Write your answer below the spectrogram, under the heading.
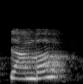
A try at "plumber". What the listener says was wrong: Again, B is silent in this. Plumber. Plumber. Not bur. Ma. Plumber. Plumber. So B is silent in both of these.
